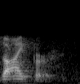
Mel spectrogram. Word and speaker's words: Xypper: it's called Xypper and uh, it's it's spelled X Y double P E R, Xypper.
